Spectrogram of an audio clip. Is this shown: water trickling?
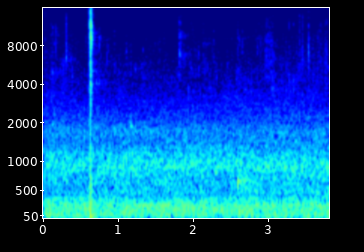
yes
